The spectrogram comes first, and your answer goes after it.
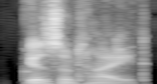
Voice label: "gesundheit", American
